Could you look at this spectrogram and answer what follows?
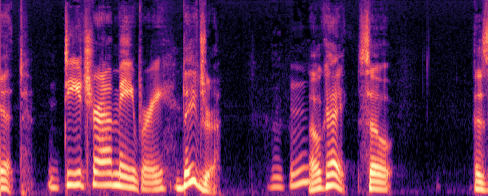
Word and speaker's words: Deidrea Mabry: Now, I'm a little nervous because I'm afraid I'm going to say your name wrong. So how do you say it? Deidrea Mabry.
